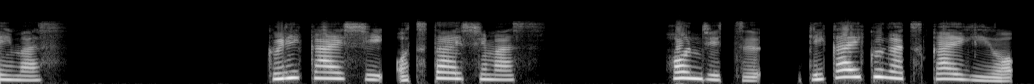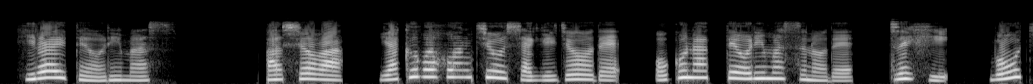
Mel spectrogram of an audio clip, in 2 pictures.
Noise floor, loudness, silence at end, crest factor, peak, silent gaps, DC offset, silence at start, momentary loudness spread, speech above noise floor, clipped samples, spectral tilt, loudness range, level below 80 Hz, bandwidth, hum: -74 dBFS; -12 LUFS; 0.15 s; 12 dB; 0 dBFS; none; under 0.1%; 0 s; 11 LU; 62 dB; under 0.1%; -5.5 dB/octave; 4 LU; -56 dBFS; 7.8 kHz; none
